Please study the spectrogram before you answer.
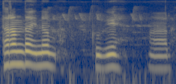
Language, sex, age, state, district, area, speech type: Santali, male, 18-30, Jharkhand, Pakur, rural, spontaneous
